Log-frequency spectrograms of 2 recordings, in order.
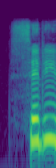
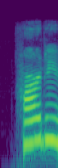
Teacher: When a T is between two vowels, it becomes a soft D. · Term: flapped T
